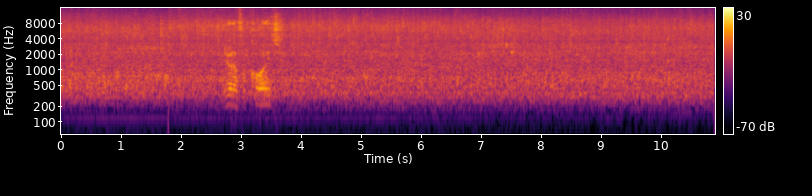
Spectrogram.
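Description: Steady rush of running water from aquarium tanks' filtration, with a brief voice about three seconds in.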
